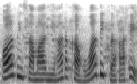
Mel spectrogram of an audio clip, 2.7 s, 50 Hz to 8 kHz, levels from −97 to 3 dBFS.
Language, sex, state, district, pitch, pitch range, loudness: Hindi, female, Madhya Pradesh, Dhar, 255 Hz, 200-335 Hz, -19 LUFS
